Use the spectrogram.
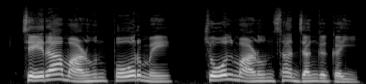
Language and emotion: Sindhi, neutral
